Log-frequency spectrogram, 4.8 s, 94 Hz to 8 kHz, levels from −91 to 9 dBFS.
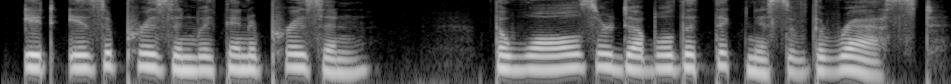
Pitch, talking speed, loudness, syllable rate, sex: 205 Hz, 200 wpm, -17 LUFS, 5.7 syllables/s, female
